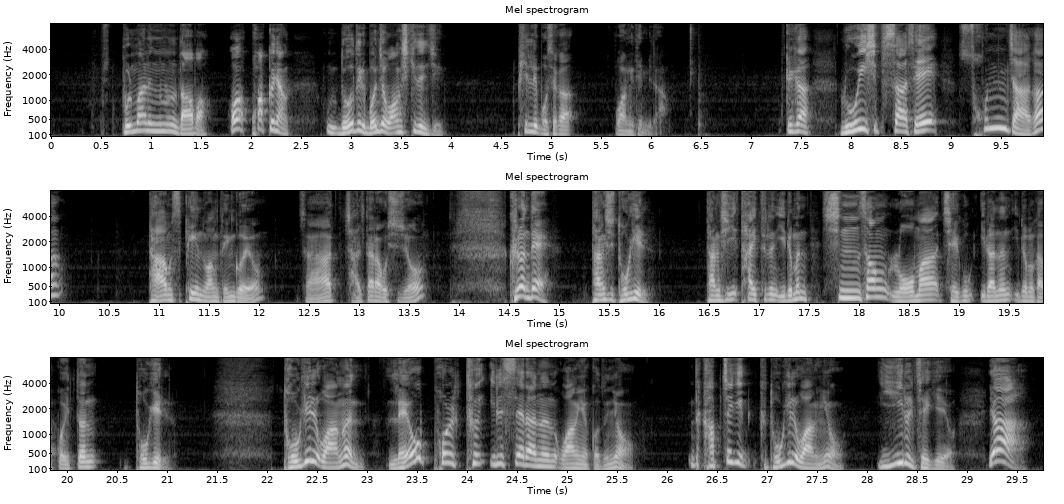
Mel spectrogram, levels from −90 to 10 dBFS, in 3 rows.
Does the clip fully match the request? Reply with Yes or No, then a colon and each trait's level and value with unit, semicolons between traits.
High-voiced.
No: low, 135 Hz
